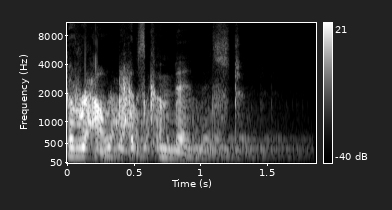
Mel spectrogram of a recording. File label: announcer tournament started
